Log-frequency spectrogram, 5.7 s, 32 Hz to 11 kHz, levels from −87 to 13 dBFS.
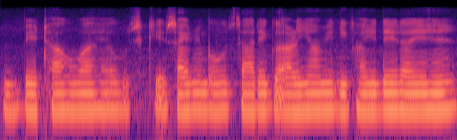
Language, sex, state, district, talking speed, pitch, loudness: Hindi, male, Jharkhand, Deoghar, 155 wpm, 115 Hz, -16 LUFS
